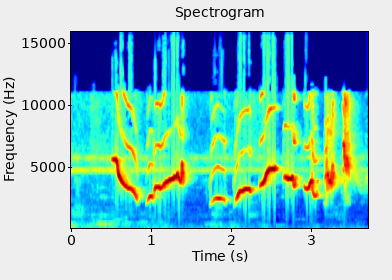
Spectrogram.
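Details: Song of an Oriental magpie-robin in the mountain-forest voice, used as a lure to get other magpie-robins singing. It contains sweeping downslurred whistles and a short pause, then a rhythmic series of about seven rising and falling notes over a thin steady high tone.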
